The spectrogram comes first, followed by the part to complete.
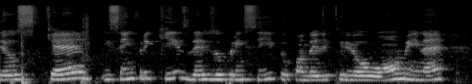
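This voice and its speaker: A woman's fairly high, fairly evenly intoned voice at a fairly slow pace, with noticeable background noise. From Espírito Santo, Brazil. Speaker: church youth leader. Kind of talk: Bible study discussion.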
